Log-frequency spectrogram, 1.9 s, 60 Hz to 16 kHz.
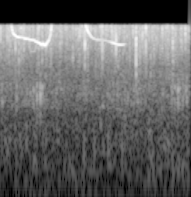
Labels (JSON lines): {"label": "biophony, dolphin", "recorder": "SoundTrap 500"}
